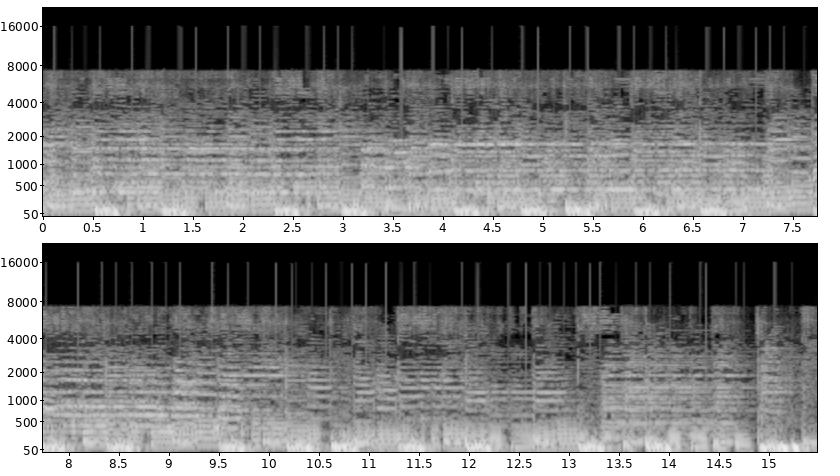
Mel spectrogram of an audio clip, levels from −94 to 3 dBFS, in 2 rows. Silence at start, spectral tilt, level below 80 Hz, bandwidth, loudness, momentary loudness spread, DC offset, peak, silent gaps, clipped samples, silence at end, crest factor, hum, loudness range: 0 s; -6.5 dB/octave; -18 dBFS; 15 kHz; -14 LUFS; 3 LU; under 0.1%; 0 dBFS; none; under 0.1%; 0 s; 12 dB; none; 2 LU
